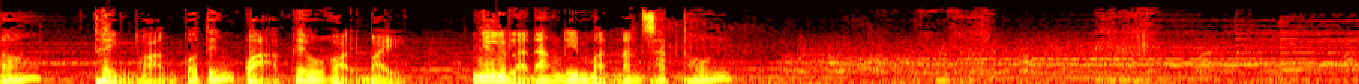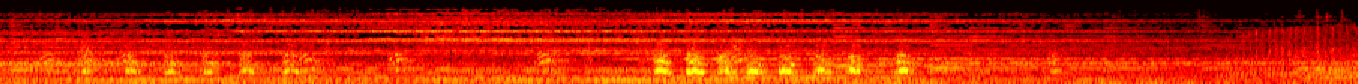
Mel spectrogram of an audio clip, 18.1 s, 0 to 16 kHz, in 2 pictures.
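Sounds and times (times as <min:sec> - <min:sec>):
speech: 0:00.0 - 0:05.0
dogs barking at night: 0:05.0 - 0:16.4.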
